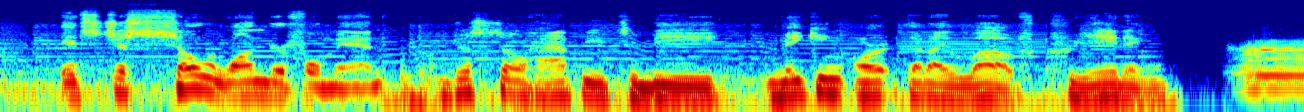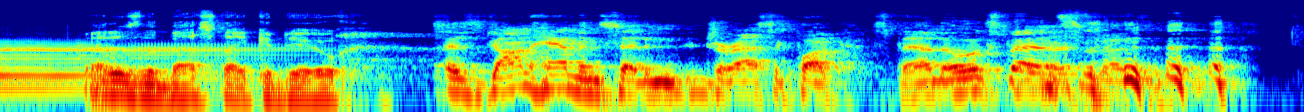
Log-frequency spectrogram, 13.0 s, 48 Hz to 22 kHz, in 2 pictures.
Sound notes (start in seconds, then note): 6.1 cartoon stinky horn blow; 11.8 chuckle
